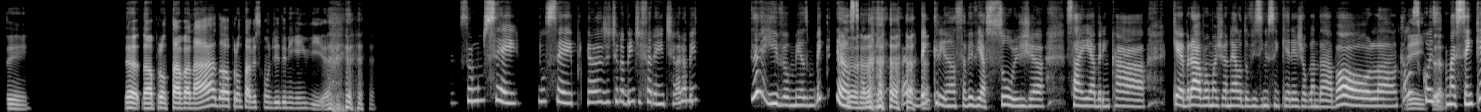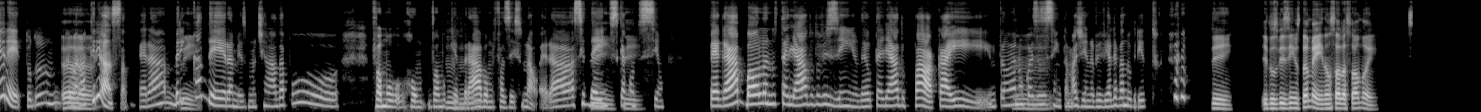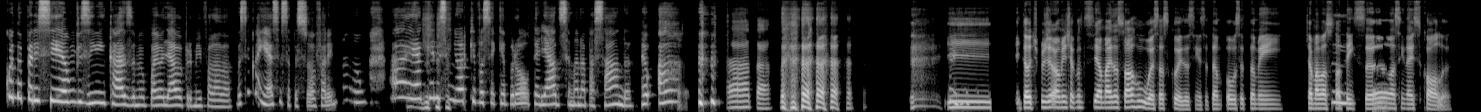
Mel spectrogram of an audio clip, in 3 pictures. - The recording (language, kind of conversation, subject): Portuguese, podcast, Me conta uma lembrança marcante da sua família?
- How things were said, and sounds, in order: laugh; tapping; laugh; giggle; other background noise; laugh; chuckle; laugh; chuckle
